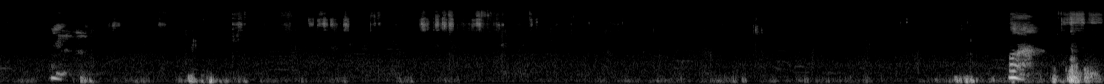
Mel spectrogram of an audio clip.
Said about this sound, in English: Can you guys hear my footsteps? The ground is very sandy.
